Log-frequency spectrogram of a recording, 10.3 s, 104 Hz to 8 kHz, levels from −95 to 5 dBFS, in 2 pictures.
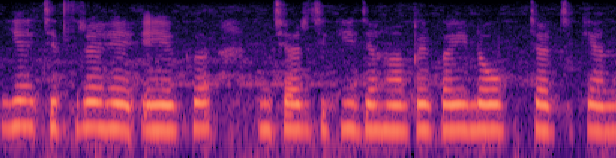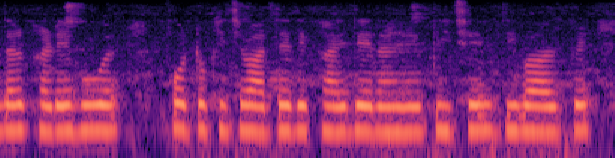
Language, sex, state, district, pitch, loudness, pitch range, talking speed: Hindi, female, Maharashtra, Aurangabad, 225 Hz, -25 LUFS, 220-230 Hz, 145 wpm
